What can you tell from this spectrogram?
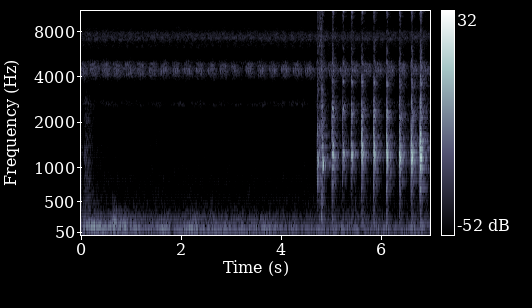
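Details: Toad calling when touched by hand: after a quiet start, a rapid run of about nine short rasping croaks, roughly five per second, fills the last two seconds, over steady high-pitched insect-like tones and a low background hum.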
